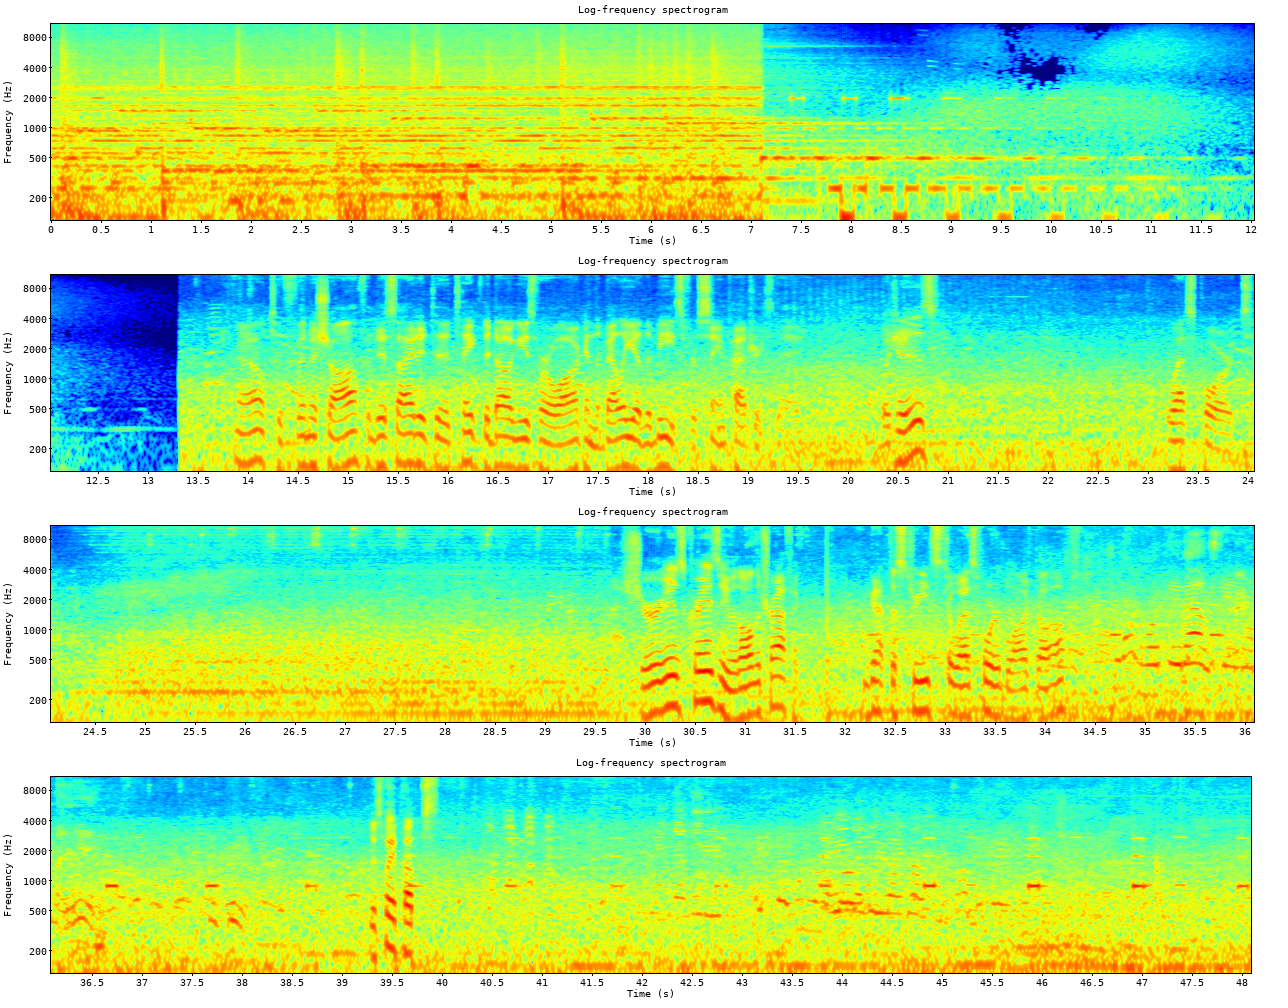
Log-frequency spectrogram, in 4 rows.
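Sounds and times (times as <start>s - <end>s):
short beeps: 7.1s - 10.8s, 35.6s - 40.2s, 41.7s - 42.1s, 43.7s - 48.0s
passers-by talking: 13.3s - 48.0s
car engines in slow traffic: 16.9s - 48.0s.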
